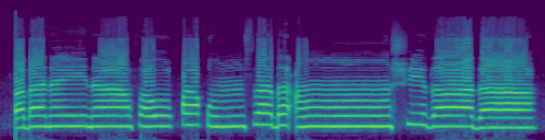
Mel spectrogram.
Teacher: اخفا ہوگا اور با پر قلقلہ ہوگا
